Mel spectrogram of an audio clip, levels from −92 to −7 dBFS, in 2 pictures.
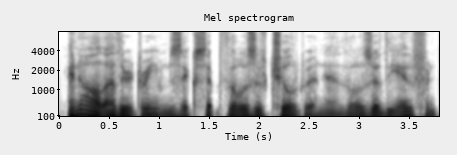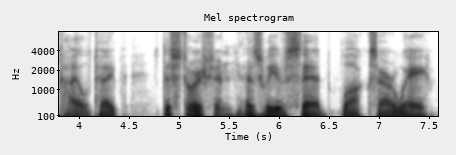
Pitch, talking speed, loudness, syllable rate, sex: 100 Hz, 175 wpm, -17 LUFS, 4.9 syllables/s, male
